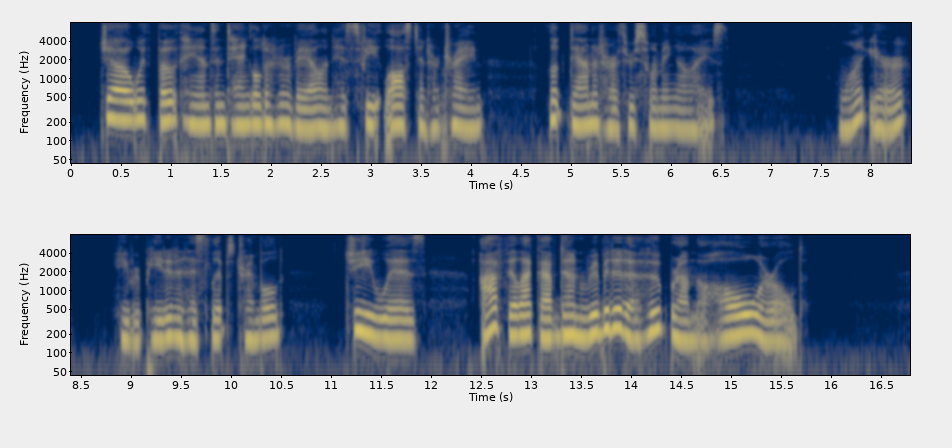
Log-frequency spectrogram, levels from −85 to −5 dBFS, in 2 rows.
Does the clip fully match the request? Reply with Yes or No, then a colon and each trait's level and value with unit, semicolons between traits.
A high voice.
No: medium, 180 Hz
